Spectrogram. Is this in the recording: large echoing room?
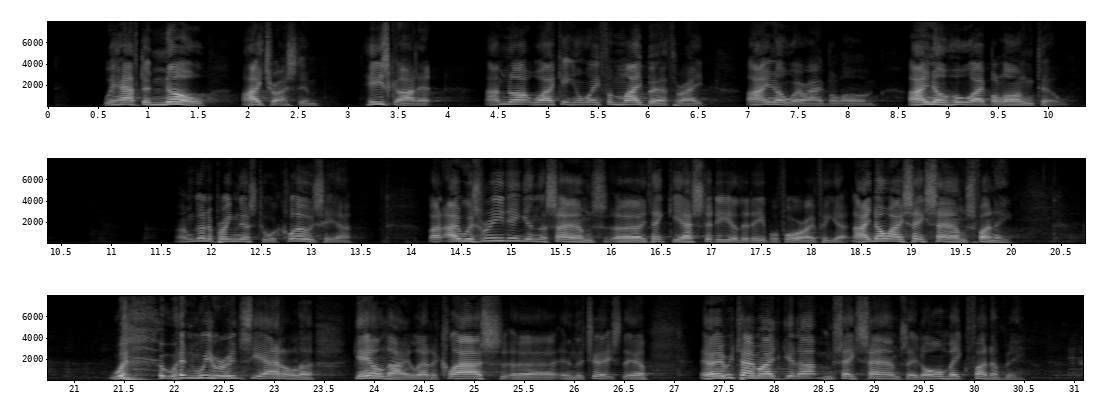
yes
